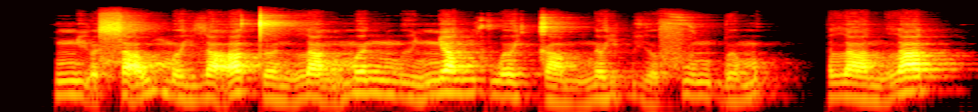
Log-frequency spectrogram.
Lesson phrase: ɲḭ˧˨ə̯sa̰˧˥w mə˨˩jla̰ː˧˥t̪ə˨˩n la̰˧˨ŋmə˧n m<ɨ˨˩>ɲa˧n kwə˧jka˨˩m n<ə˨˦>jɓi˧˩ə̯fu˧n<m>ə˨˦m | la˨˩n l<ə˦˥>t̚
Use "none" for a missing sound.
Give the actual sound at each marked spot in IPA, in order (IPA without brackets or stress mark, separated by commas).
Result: ɨ˨˩, ə˨˦, ɓ, a˦˥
